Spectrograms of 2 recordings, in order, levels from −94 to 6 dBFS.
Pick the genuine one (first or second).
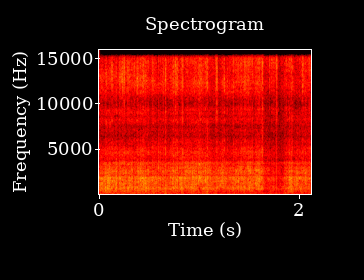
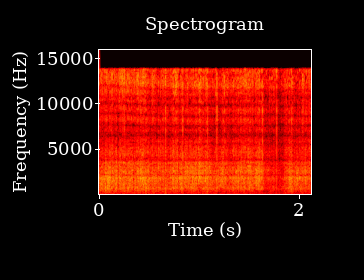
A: second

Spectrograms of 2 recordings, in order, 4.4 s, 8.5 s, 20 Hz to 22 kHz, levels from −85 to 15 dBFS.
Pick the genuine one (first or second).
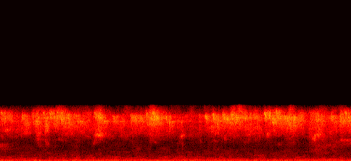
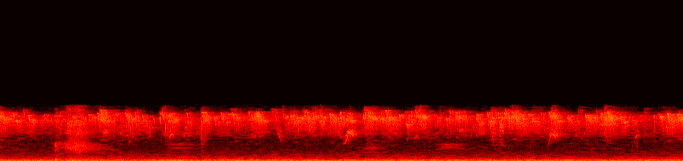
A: second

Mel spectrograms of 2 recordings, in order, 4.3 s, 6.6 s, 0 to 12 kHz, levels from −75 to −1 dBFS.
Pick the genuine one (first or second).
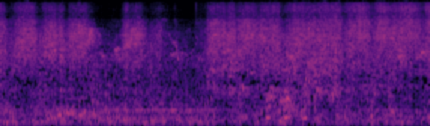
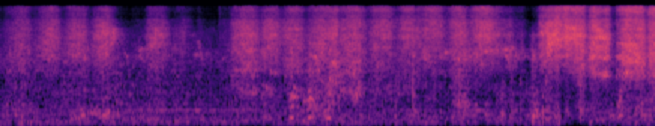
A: first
